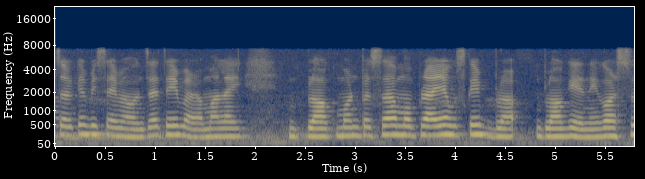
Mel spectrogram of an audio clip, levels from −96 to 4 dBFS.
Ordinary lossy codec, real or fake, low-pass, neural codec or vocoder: none; real; 7.2 kHz; none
